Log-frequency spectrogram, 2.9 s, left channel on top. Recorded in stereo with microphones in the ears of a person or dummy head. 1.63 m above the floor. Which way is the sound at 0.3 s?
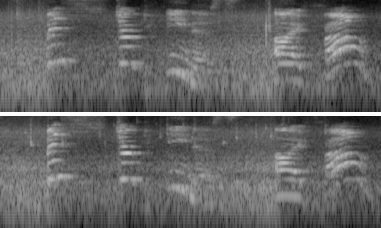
20° right (ahead or behind).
